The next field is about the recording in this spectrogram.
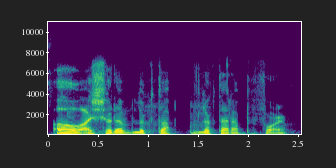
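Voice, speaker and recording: A man from Sweden with a Swedish accent, a guest beatmaker chatting casually in an interview over a video call, often pausing with uh and um. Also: fairly high pitch, creaky, darkish tone, no echo, muffled recording. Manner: hesitant, many uhs and restarts.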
